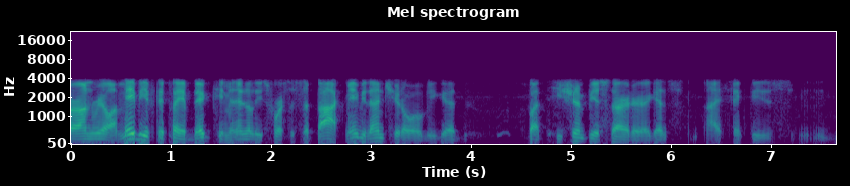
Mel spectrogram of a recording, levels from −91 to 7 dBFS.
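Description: From start to finish the speech carries heavy G.723.1 codec damage. Nothing above about 4 kHz survives, and the band sits roughly between 250 Hz and 3.6 kHz, so the sound is muffled and thin. The codec rebuilds speech from a slowly updated voice model in 30 ms frames, which fits a very low rate near 6.3 kbit/s. That slow update smears consonants and leaves the voice hoarse.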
